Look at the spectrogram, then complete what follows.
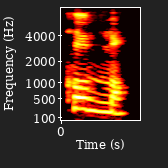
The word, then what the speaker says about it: comment: Comment. Et c'est le T à la fin qui ne faisait pas de bruit.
